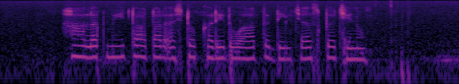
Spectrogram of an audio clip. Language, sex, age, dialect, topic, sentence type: Magahi, female, 46-50, Northeastern/Surjapuri, banking, statement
